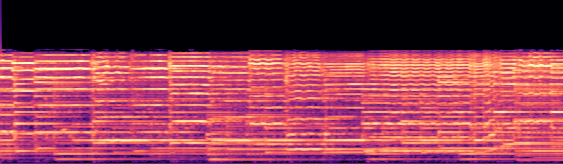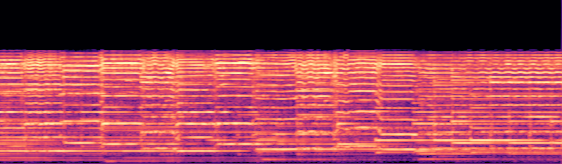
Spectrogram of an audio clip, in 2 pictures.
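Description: Violin played live on stage over backing music, its held melody notes above a low bass line that steps to a new note every second or two.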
